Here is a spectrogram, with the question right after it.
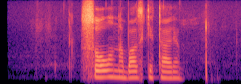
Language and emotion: Russian, neutral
